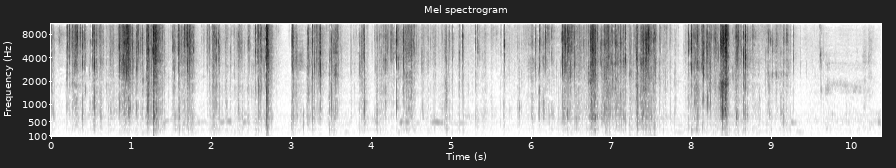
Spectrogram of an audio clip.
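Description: Foil trading-card pack wrapper being torn open and crinkled by hand, in irregular bursts of crackling that stop a little before the end.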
